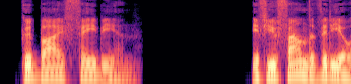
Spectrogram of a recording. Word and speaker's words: Fabian: soft un sound at the end like hello Fabian goodbye Fabian if you found the video helpful hit the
